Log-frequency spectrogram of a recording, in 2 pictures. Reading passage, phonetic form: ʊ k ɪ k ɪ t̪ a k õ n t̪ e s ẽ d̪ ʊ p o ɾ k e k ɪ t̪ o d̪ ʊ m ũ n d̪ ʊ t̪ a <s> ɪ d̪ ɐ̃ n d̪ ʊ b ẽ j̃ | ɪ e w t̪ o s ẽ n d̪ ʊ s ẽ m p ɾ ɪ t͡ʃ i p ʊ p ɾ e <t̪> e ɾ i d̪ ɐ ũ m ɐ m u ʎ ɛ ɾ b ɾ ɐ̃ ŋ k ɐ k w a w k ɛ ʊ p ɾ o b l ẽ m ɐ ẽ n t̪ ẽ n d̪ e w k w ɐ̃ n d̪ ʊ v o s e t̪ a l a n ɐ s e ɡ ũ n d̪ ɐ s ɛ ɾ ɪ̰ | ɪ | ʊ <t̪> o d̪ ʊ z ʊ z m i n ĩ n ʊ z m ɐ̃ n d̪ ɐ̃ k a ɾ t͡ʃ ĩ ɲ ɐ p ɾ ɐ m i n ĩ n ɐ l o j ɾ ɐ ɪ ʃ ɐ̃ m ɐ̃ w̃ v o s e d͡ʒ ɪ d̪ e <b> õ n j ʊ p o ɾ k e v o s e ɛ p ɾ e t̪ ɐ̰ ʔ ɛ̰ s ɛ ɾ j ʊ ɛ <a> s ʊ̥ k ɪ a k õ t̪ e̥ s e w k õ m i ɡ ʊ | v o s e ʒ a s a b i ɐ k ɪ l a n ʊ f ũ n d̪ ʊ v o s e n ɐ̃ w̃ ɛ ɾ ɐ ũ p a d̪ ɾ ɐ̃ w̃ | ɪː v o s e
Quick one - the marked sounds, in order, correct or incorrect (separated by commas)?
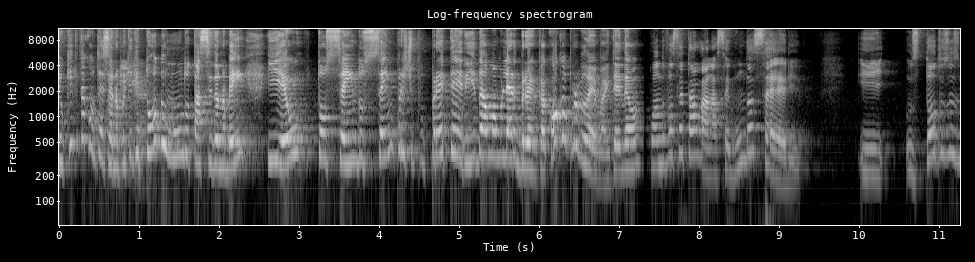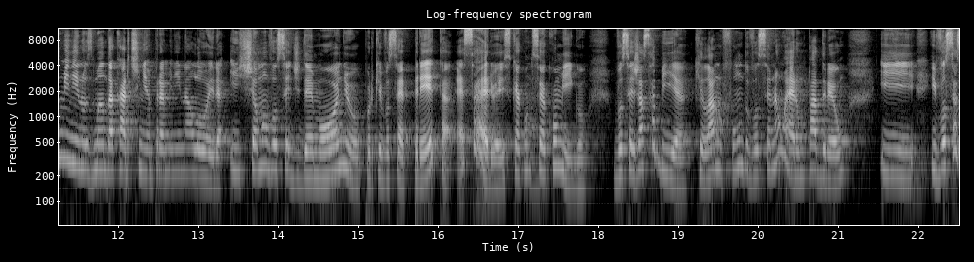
correct, correct, correct, incorrect, incorrect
